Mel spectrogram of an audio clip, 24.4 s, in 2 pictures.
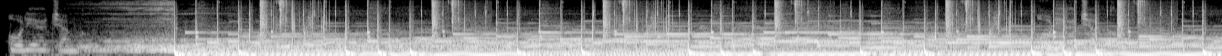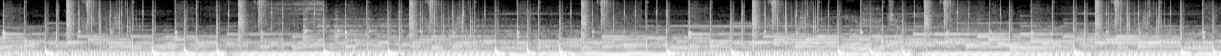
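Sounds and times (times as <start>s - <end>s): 
minimal background electronic music: 0.2s - 24.4s.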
